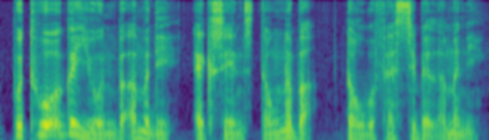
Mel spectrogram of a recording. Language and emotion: Manipuri, neutral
